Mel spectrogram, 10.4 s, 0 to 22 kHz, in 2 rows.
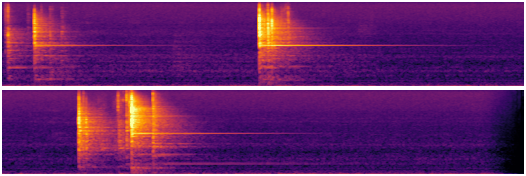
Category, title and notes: Sound effects > Objects / House appliances
Hitting metal object in basement 2
Hitting a random metal object in my apartment building's basement.
Metallic, Hit, Metal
